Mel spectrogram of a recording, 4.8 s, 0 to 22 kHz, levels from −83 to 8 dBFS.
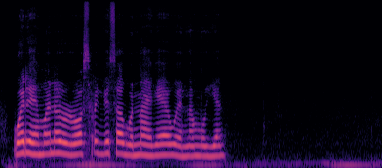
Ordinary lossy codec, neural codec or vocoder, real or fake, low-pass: none; codec, 44.1 kHz, 3.4 kbps, Pupu-Codec; fake; none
